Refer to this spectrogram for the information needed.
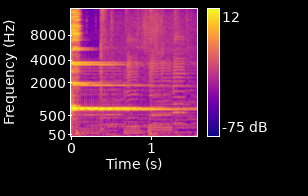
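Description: Wine glasses of Manns Wine Chikumagawa Ryugan 2021, a clear white wine, clink together in a toast, a bright chime that rings on as a clear, high, sustained tone and slowly fades, with a few softer knocks underneath and no talking.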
